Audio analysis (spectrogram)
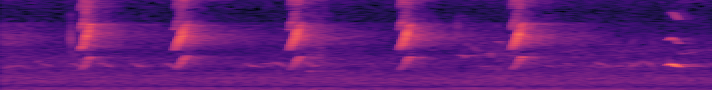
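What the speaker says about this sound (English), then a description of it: "There's like a little butcher bird there." A butcher bird calls outdoors in a repeated pattern of five or six bright, sharp chirps evenly spaced about half a second apart over a steady low background rumble.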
